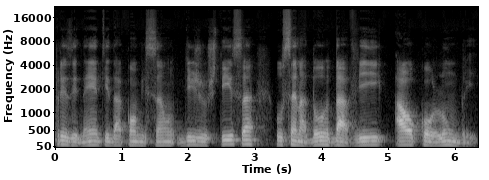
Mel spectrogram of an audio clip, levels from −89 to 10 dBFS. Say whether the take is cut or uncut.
uncut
